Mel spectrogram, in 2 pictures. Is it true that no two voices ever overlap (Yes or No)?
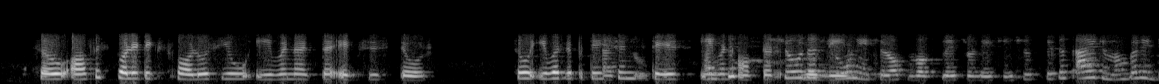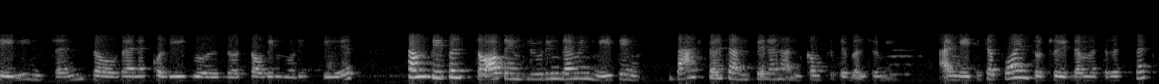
No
